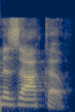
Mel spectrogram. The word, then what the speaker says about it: Mazzocco: We don't have ours on the calendars yet for Jen, I can't pronounce her last name, Mazza, Ann, help me out. Wait, You, Jen Mazzocco.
